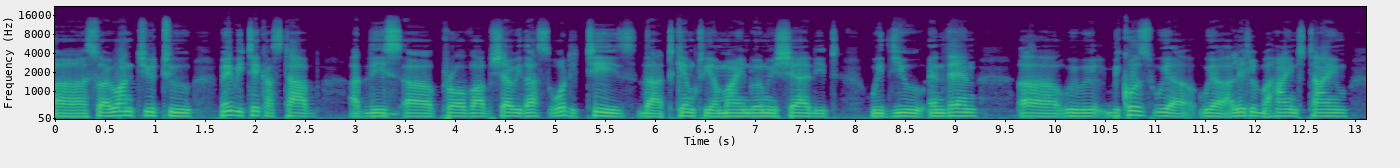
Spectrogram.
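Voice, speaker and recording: A man with a strong Kenyan accent speaks at a fairly slow pace. His loudness is very even and his intonation monotone and flat. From Kenya (Kisumu). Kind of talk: live interview and call-in show. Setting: live audio room and video stream.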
